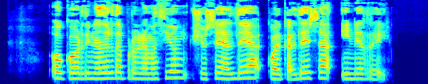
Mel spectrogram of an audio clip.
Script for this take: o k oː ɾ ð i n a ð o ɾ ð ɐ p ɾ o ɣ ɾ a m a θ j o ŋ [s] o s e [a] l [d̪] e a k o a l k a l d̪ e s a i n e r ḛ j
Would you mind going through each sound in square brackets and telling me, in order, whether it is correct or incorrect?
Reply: incorrect, correct, correct

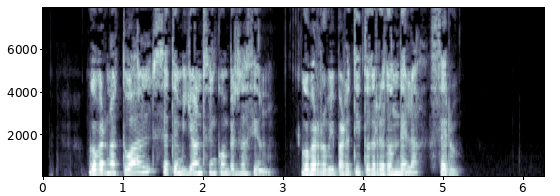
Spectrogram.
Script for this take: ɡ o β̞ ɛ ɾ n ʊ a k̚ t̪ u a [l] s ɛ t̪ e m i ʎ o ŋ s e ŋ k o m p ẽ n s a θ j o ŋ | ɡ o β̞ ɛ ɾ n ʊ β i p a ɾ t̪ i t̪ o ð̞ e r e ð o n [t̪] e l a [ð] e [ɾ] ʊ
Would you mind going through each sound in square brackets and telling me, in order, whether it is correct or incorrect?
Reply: correct, incorrect, incorrect, correct

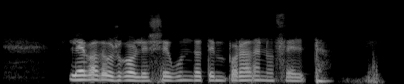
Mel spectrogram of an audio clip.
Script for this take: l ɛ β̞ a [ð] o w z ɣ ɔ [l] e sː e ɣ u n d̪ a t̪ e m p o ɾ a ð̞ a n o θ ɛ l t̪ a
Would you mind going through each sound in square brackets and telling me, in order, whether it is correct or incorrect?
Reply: correct, correct

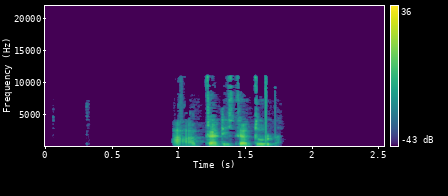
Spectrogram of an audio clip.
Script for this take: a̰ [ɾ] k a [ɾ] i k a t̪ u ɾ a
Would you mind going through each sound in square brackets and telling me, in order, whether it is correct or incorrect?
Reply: incorrect, correct

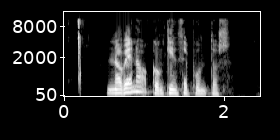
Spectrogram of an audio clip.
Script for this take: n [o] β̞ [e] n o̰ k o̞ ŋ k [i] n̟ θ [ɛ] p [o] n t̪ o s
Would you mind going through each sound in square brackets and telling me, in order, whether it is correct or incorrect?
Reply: correct, correct, correct, incorrect, incorrect

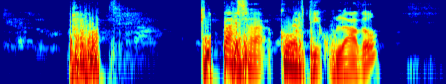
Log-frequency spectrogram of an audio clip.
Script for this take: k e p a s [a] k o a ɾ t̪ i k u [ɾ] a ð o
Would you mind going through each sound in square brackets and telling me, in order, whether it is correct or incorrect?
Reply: correct, incorrect

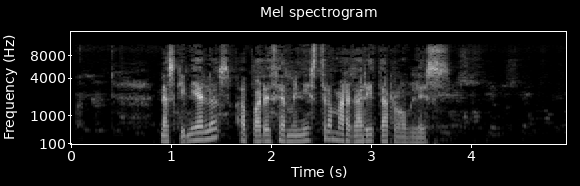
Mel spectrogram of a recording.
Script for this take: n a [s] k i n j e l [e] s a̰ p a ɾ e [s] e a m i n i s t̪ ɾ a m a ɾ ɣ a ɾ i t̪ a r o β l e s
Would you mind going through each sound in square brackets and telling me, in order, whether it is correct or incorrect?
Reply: correct, incorrect, incorrect

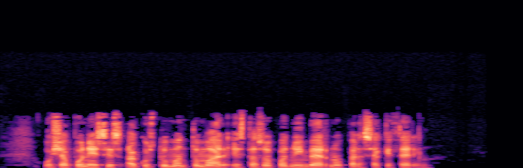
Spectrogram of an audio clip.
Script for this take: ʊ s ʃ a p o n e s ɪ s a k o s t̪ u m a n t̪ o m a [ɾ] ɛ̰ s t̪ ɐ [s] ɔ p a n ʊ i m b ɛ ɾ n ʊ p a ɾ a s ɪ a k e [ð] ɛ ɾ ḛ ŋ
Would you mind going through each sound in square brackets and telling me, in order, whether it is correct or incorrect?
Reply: correct, correct, incorrect

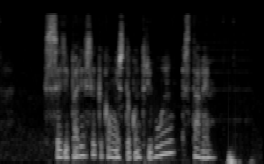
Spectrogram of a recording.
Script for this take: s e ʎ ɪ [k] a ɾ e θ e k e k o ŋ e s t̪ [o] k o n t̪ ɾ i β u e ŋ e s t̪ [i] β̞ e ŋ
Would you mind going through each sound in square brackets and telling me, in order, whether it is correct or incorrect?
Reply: incorrect, correct, incorrect

